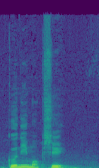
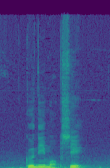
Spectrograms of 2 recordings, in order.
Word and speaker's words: 끊임없이: 없이 라고 발음합니다 자 빨리 한번 바람에 볼까요 끊임없이 끊임없이 끊임없이 터져 나왔다 이렇게 발음합니다 그래서 정답은 4번입니다 유니 급의 바른 표기는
